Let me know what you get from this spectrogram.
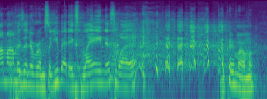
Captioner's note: laughing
